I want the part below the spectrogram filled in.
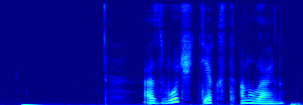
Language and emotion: Russian, neutral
